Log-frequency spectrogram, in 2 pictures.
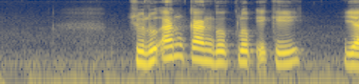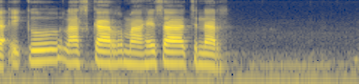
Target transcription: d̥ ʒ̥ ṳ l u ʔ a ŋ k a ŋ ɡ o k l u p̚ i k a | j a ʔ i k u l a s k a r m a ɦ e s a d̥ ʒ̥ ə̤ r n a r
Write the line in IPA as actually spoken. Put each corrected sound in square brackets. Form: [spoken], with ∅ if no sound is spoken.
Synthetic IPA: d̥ ʒ̥ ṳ l u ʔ a [n] k a ŋ ɡ o k l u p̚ i k [i] | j a ʔ i k u l a s k a r m a ɦ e s a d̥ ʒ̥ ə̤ [∅] n a r

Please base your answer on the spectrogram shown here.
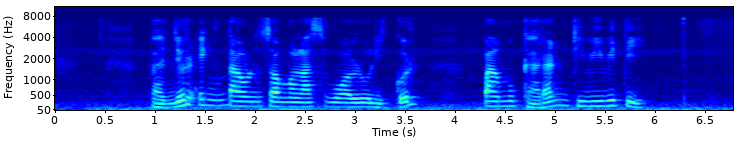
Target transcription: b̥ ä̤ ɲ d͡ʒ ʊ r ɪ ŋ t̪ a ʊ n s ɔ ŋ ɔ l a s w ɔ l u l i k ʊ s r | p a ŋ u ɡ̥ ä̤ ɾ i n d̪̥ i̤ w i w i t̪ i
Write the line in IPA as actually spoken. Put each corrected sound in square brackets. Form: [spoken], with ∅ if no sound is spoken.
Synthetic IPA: b̥ ä̤ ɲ d͡ʒ ʊ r ɪ ŋ t̪ a ʊ n s ɔ ŋ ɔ l a s w ɔ l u l i k ʊ [∅] r | p a [m] u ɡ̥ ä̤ ɾ [a] n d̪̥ i̤ w i w i t̪ i

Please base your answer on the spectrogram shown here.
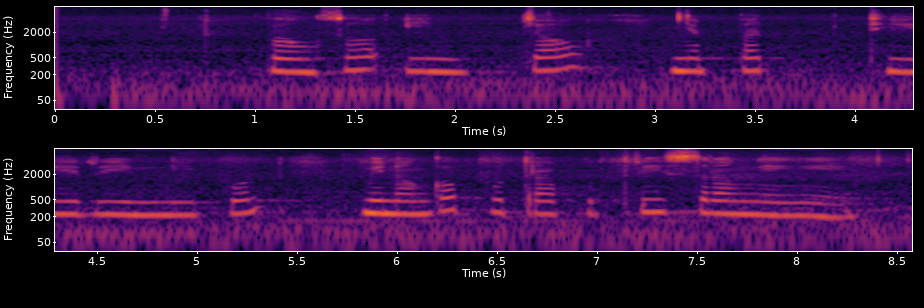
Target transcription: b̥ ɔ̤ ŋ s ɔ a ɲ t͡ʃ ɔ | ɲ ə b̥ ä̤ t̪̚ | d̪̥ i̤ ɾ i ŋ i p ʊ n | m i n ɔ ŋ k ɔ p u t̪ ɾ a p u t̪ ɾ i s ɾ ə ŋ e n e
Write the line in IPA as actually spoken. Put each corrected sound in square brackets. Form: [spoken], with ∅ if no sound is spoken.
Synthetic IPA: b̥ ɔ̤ ŋ s ɔ [i] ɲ t͡ʃ ɔ | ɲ ə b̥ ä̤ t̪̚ | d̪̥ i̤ ɾ i [n] i p ʊ n | m i n ɔ ŋ k ɔ p u t̪ ɾ a p u t̪ ɾ i s ɾ ə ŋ e [ŋ] e

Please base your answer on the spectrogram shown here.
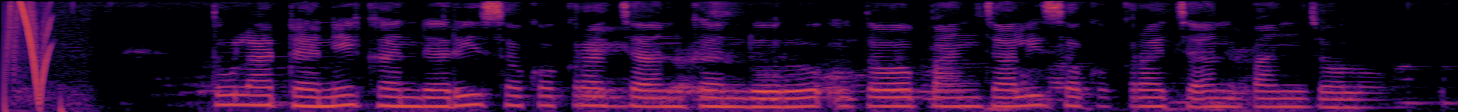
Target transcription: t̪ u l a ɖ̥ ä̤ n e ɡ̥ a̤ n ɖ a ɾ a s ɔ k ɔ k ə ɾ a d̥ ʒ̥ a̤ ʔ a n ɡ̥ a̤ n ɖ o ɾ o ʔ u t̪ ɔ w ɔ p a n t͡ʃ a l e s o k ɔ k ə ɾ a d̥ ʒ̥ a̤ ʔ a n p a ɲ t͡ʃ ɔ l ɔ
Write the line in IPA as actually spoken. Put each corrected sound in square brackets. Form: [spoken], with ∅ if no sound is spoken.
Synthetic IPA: t̪ u l a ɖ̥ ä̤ n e ɡ̥ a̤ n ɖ a ɾ [i] s ɔ k ɔ k ə ɾ a d̥ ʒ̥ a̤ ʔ a n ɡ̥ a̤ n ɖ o ɾ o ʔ u t̪ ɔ w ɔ p a [ɲ] t͡ʃ a l [i] s [ɔ] k ɔ k ə ɾ a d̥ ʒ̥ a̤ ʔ a n p a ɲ t͡ʃ ɔ l ɔ

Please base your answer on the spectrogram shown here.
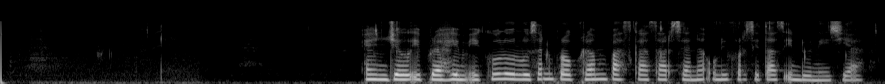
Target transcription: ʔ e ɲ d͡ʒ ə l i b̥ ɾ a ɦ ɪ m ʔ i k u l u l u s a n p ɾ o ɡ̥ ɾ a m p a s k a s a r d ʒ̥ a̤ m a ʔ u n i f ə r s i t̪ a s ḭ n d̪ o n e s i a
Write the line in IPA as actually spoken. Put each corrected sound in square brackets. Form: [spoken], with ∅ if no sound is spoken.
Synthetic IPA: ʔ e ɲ d͡ʒ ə l i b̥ ɾ a ɦ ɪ m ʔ i k u l u l u s a n p ɾ o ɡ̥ ɾ a m p a s k a s a r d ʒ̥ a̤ [n] a ʔ u n i f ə r s i t̪ a s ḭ n d̪ o n e s i a

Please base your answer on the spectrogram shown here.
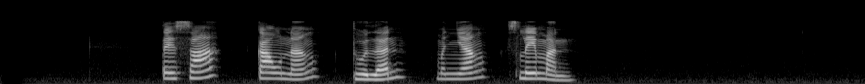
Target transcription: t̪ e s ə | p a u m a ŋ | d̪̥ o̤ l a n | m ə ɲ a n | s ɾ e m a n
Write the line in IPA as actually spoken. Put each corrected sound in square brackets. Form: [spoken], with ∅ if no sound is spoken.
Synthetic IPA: t̪ e s [a] | [k] a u [n] a ŋ | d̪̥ o̤ l a n | m ə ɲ a [ŋ] | s [l] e m a n

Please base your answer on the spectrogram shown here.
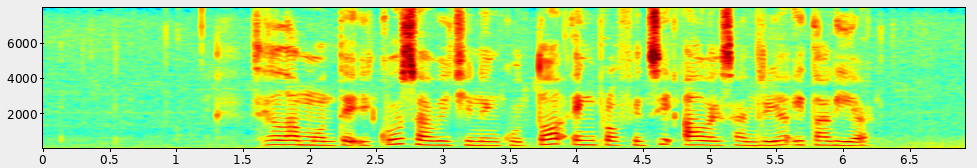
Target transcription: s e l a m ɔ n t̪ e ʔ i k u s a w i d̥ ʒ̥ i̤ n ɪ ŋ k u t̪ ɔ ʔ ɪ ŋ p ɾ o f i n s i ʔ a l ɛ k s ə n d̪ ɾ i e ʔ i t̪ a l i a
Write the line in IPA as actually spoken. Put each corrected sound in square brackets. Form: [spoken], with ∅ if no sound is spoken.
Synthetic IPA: s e l a m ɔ n t̪ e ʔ i k u s a w i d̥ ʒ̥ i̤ n ɪ ŋ k u t̪ ɔ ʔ ɪ ŋ p ɾ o f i n s i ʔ a l ɛ k s [a] n d̪ ɾ i [a] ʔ i t̪ a l i a

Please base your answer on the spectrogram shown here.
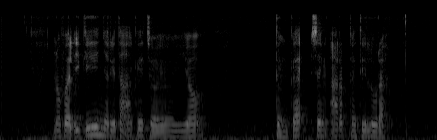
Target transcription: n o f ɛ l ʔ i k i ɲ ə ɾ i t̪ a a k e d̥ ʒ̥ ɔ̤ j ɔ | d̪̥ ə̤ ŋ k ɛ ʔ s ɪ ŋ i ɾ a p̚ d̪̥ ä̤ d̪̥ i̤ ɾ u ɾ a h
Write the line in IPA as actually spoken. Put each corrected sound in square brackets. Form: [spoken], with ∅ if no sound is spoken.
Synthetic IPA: n o f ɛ l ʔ i k i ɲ ə ɾ i t̪ a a k e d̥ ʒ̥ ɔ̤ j ɔ | d̪̥ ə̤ ŋ k ɛ ʔ s ɪ ŋ [a] ɾ [ə] p̚ d̪̥ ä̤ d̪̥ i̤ [l] u ɾ a h

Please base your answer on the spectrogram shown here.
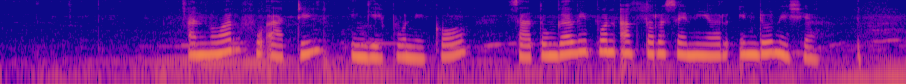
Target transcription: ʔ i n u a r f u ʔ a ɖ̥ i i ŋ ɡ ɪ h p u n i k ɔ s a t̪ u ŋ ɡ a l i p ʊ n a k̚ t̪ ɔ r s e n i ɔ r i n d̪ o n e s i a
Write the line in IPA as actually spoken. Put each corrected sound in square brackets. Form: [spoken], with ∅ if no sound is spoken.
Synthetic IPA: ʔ [a] n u a r f u ʔ a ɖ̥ i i ŋ ɡ ɪ h p u n i k ɔ s a t̪ u ŋ ɡ a l i p ʊ n a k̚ t̪ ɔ r s e n i ɔ r i n d̪ o n e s i a

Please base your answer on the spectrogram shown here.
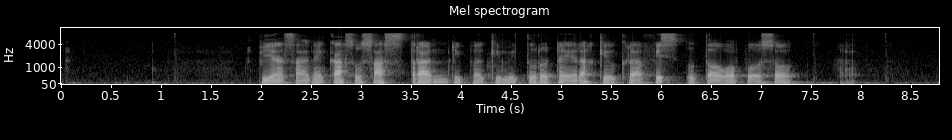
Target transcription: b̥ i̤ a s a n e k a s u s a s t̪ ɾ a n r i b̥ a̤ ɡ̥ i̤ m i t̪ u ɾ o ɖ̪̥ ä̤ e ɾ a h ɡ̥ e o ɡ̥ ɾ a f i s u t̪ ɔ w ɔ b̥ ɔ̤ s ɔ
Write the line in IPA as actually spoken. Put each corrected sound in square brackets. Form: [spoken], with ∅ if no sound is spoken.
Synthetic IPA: b̥ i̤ a s a n e k a s u s a s t̪ ɾ a n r i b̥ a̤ ɡ̥ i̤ m i t̪ u ɾ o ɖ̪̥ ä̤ e ɾ a h ɡ̥ e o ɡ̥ ɾ a f [ɪ] s u t̪ ɔ w ɔ b̥ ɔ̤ s ɔ

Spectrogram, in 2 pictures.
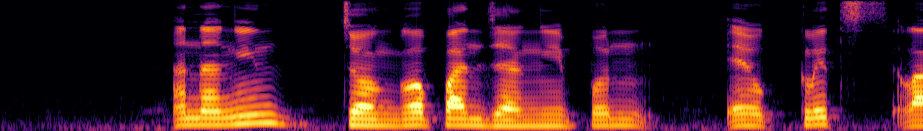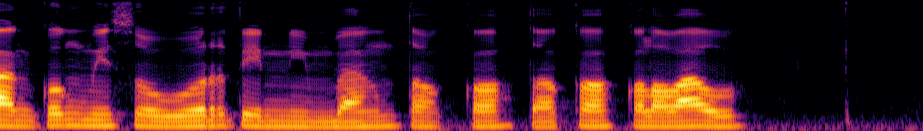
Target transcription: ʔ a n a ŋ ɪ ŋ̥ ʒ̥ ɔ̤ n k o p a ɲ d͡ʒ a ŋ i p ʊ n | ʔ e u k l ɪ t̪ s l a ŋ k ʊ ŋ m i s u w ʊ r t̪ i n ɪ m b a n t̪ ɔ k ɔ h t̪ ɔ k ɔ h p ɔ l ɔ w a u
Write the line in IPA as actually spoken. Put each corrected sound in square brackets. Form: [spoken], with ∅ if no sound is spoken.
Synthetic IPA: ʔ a n a ŋ ɪ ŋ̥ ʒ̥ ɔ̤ [ŋ] k [ɔ] p a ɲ d͡ʒ a ŋ i p ʊ n | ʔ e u k l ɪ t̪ s l a ŋ k ʊ ŋ m i s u w ʊ r t̪ i n [i] m b a [ŋ] t̪ ɔ k ɔ h t̪ ɔ k ɔ h [k] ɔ l ɔ w a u

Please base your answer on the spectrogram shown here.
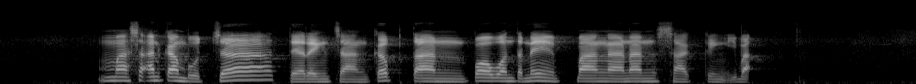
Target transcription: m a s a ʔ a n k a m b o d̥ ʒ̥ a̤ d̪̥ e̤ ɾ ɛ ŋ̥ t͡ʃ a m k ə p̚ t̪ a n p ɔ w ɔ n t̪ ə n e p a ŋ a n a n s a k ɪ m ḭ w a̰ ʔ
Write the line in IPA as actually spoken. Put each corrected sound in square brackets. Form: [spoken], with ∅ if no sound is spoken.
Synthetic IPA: m a s a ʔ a n k a m b o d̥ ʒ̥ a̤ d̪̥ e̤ ɾ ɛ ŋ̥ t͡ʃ a [ŋ] k ə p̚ t̪ a n p ɔ w ɔ n t̪ ə n e p a ŋ a n a n s a k ɪ [ŋ] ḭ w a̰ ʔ

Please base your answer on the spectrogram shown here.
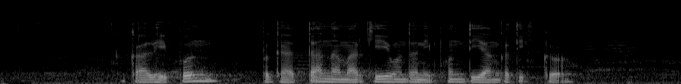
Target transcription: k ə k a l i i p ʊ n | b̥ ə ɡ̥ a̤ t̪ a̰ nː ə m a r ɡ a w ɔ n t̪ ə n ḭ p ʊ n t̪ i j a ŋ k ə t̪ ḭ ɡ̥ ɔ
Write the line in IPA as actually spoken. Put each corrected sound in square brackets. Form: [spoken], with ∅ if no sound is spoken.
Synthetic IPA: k ə k a l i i p ʊ n | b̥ ə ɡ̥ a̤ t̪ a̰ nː [a] m a r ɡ [i] w ɔ n t̪ ə n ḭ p ʊ n t̪ i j a ŋ k ə t̪ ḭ ɡ̥ ɔ

